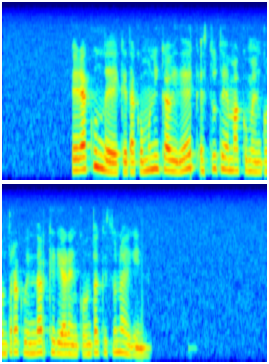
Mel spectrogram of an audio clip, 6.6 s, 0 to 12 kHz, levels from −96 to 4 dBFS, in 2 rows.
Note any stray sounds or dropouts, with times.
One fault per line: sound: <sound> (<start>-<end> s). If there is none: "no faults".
no faults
